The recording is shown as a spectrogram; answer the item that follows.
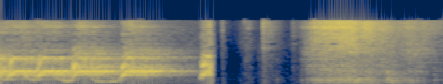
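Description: A dog barking in quick succession, a new bark every third of a second or so, stopping about two seconds in. After a short silence a rushing noise follows near the end.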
